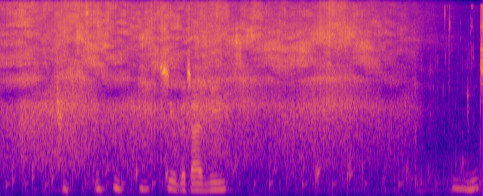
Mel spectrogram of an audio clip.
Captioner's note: Snape chuckles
